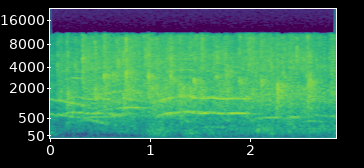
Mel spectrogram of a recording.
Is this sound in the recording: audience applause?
yes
